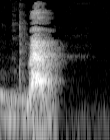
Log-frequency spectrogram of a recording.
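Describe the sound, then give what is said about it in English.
A single loud, sharp bark from a dog named Radar, following a brief low murmur of a voice, then silence. “The dogs don't either.”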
